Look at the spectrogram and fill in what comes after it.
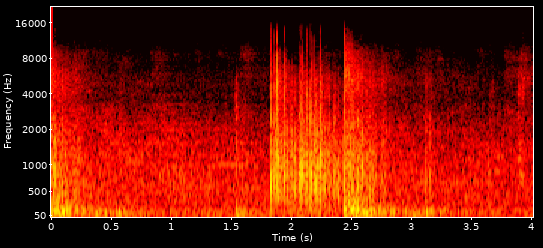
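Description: Aerial firework shells bursting: a sharp boom right at the start, a crackling burst just under two seconds in, and another boom about half a second later, each fading out briefly.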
